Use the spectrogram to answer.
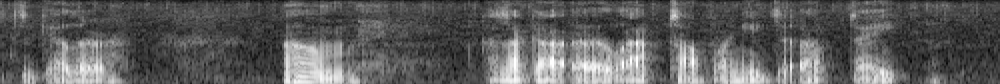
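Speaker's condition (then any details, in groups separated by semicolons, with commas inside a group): Cerebral palsy; from birth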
